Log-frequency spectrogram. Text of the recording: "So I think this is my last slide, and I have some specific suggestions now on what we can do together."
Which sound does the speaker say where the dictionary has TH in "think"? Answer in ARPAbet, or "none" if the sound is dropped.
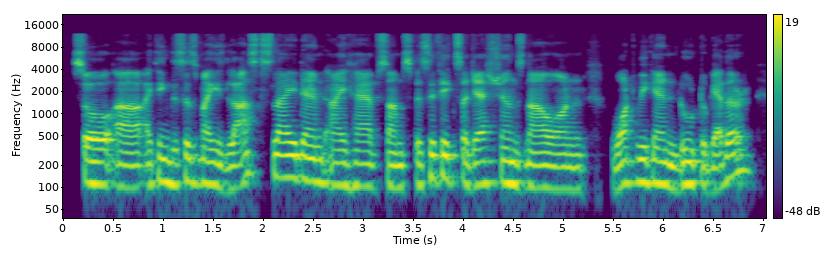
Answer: T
